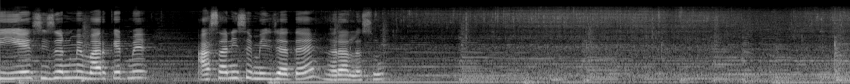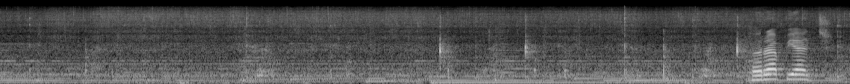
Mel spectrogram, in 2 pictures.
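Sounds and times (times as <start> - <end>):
garlic sizzling in hot oil: 3.9 - 17.0
spatula tapping on pan: 14.7 - 16.0.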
